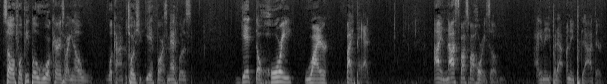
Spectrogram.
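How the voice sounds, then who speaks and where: Laid-back, dark-voiced man rambling. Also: mid-range voice, expressive, a little fast. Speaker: podcast co-host. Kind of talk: casual chat. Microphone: phone livestream.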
